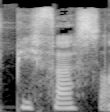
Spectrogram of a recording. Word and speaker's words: PFAS: On prononce PFAS, hein.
